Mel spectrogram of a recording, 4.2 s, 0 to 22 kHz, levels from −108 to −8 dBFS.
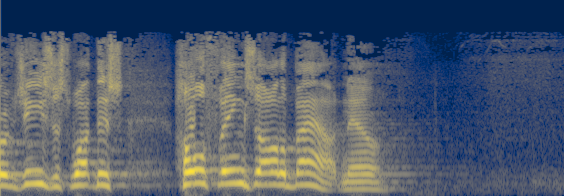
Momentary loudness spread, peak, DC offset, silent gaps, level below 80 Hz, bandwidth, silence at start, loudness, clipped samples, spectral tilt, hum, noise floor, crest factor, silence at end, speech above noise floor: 12 LU; -4 dBFS; under 0.1%; none; -72 dBFS; 11.5 kHz; 0 s; -23 LUFS; under 0.1%; -3.5 dB/octave; none; -68 dBFS; 20 dB; 1.35 s; 45 dB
